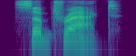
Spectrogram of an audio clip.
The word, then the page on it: subtract: səbtrǽkt; サブトラァクト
